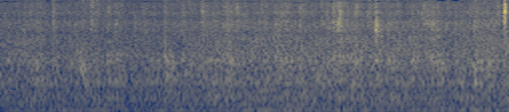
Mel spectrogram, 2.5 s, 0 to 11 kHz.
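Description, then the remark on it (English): Steady rain pours down outside a front porch on Thursday, January 23rd, 2020, a dense, even hiss with scattered patters and one sharp drip near the end, with no voices. “And I'm standing on my front porch and I'm listening to the rain come down.”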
